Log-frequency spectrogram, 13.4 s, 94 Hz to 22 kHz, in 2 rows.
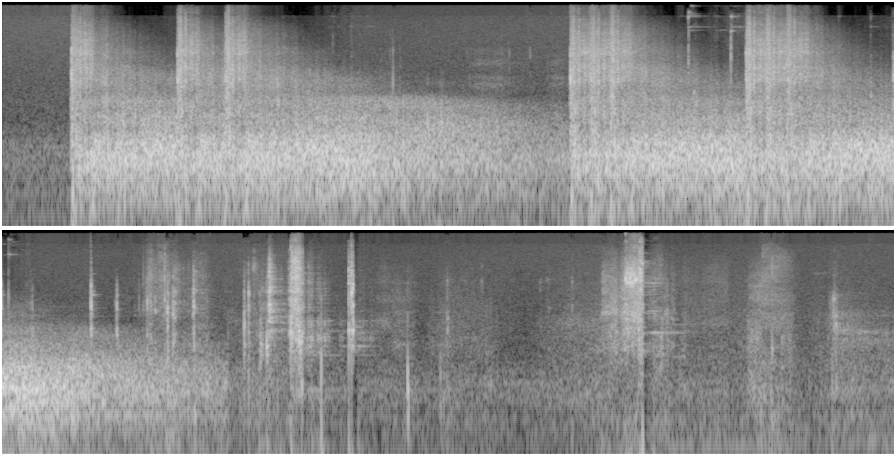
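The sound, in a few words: AR rifle firing 55 grain ball ammunition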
